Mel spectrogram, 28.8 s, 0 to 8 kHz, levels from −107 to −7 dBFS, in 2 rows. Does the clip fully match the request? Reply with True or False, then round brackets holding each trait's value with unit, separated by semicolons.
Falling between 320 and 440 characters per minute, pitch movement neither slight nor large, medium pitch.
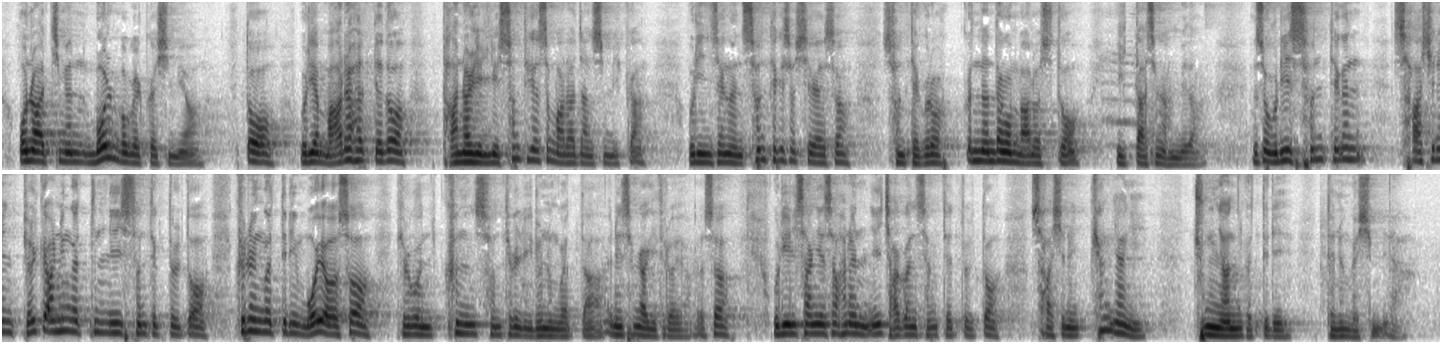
True (330 characters per minute; 4.4 semitones; 150 Hz)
